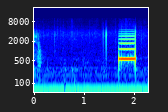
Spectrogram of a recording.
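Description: Filmstrip advance beep: one steady electronic tone lasting about a third of a second near the end, the cue to move to the next frame. Before it there is only faint hiss and a small click.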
